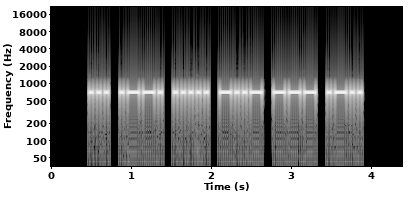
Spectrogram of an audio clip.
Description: Morse code, heard as a keyed tone, about 25 wpm, 700 Hz. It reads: SP5XOL
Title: DXCC-100 Call Signs - 6 Characters - Repeated 3x - 25wpm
